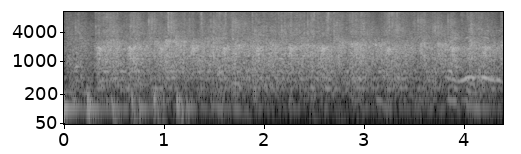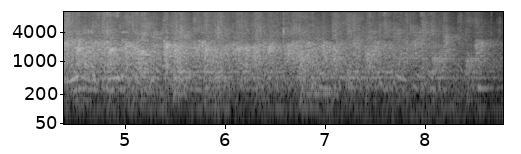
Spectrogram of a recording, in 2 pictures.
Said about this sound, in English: And otherwise, I'd just like to, I'm going to say a couple of things after this, but I just want a big, massive round of applause, or applause, a clause, no clause, applause!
